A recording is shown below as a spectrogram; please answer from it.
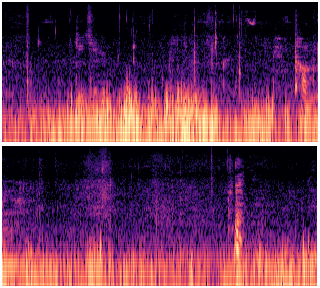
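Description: Wet clay mud being dug and pushed by hand and with a metal pole: irregular low thuds and scrapes.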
